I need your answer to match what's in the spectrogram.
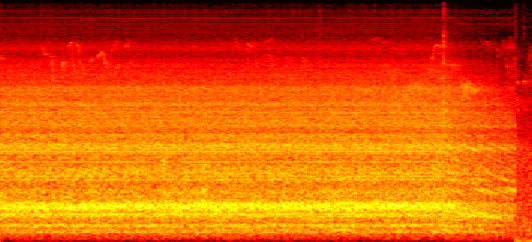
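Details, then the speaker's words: Cheap Chinese diesel night heater from eBay after shutdown, still very hot: even whirring fan with a steady mid-pitched hum that winds down near the end. The glow plug comes back on, which the owner thinks burns off excess fuel. Normal cooldown fan run-on. "so as you can hear it's now just cooling down it's still very hot the fan will keep going for some time just to make sure everything really has cooled down"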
